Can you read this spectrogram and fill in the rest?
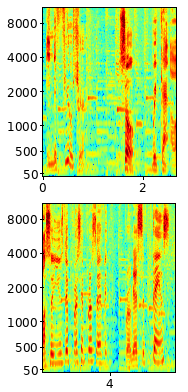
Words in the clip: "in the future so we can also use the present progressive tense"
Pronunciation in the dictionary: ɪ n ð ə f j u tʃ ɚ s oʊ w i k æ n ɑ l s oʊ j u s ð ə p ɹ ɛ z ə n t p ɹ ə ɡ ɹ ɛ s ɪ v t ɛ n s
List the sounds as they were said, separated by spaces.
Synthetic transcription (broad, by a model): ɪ n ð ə f j u tʃ ɚ s oʊ w i k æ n ɑ l s oʊ j u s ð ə p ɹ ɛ s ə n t p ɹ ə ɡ ɹ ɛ s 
